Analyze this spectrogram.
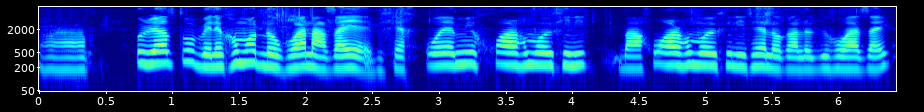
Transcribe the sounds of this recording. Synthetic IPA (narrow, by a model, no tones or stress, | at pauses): puɹijaltʊbɛlɛɡʰɔmɔtloɡɦʊwanazajɛbixɛxkojamixʊaɹxɔmɔjkʰinit̚baxʊwaɹxɔmɔjɔkʰinitɦɛlɔɡaloɡiɦʊwazaj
